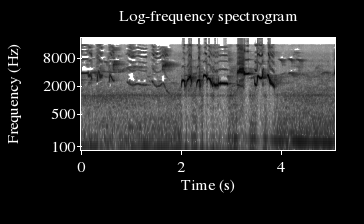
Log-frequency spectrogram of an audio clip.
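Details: Oriental magpie-robin song aimed at provoking rival birds. Soft twitters give way to a loud run of looping whistled notes and sharp chirps, with a low hum in the background.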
